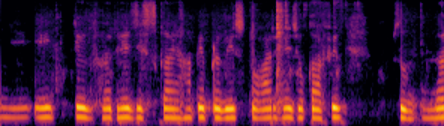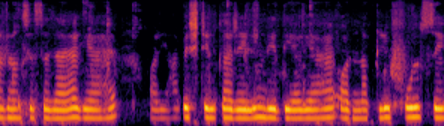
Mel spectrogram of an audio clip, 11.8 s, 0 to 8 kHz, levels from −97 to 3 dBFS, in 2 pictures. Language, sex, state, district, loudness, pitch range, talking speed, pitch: Hindi, female, Bihar, Gaya, -20 LUFS, 205-220 Hz, 155 wpm, 215 Hz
